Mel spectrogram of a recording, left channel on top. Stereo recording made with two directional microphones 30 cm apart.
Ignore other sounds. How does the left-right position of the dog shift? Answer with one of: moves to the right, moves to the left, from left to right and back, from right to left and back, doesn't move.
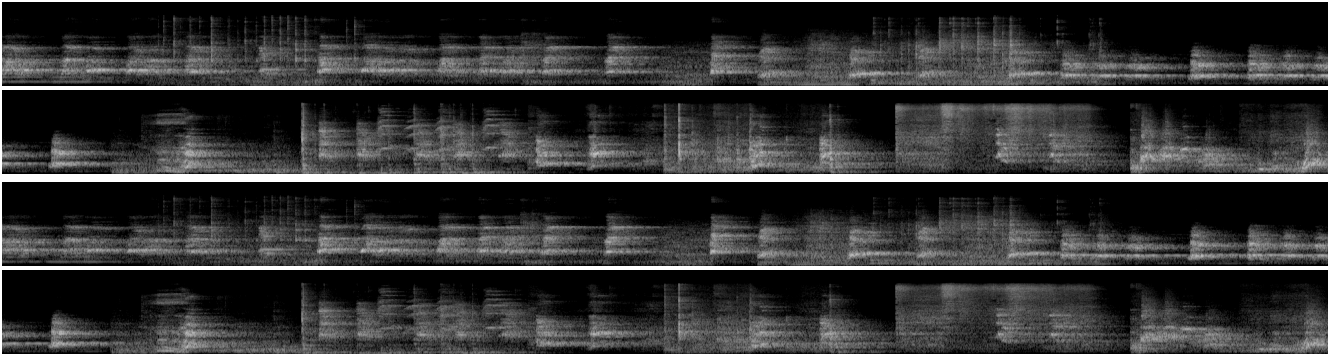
from left to right and back.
